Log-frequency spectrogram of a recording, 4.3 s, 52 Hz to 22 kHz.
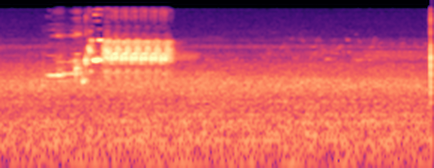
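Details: Red-winged blackbird on the LML pier at a national wildlife refuge, 21 May 2012: a couple of short rising notes, then a harsh, buzzy trill lasting under a second, over a quiet outdoor background.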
